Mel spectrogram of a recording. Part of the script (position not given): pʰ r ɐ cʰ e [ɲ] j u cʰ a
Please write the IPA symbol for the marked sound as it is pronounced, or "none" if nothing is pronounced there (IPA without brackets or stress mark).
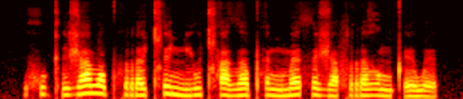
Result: ɲ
